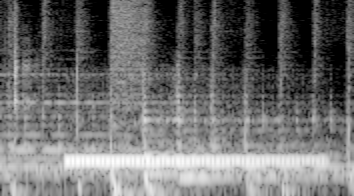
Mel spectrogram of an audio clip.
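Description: A quick electronic beep as a call is placed from an iPhone, then a steady telephone tone holds for about two seconds, clear, with a second lower tone joining partway through. No one speaks.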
